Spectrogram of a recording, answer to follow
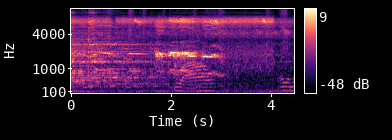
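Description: A rooster crowing once, about two seconds in, a held high call lasting about a second, over quiet background music.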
